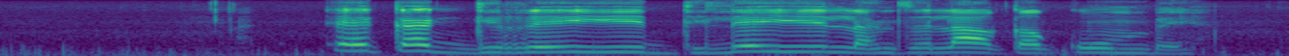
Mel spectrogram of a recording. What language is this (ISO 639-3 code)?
tso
